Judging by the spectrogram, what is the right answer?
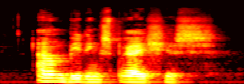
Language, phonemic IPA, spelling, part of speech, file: Dutch, /ˈambidɪŋsˌprɛiʃə/, aanbiedingsprijsjes, noun, Nl-aanbiedingsprijsjes.ogg
- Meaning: plural of aanbiedingsprijsje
